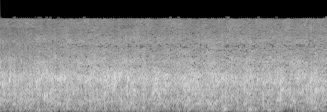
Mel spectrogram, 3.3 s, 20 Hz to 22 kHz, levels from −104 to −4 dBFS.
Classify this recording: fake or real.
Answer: fake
